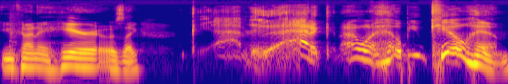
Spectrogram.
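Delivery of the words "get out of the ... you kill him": very high, raspy ghostly spirit voice. Retelling a recorded spirit voice heard in an attic: imitating a deep raspy voice. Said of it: "in a deep, raspy voice".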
